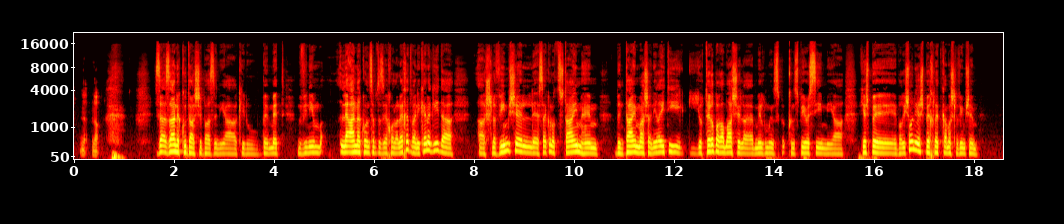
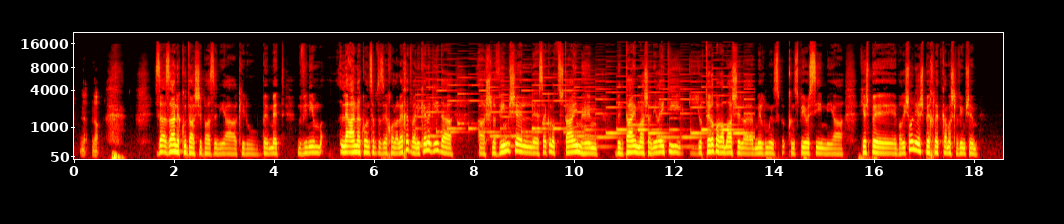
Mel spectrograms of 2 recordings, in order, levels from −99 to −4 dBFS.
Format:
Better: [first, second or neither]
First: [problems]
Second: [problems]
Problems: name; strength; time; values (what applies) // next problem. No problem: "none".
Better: first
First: none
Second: phone ringing; noticeable; from 7 to 14 s; peak 6 dB below the speech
